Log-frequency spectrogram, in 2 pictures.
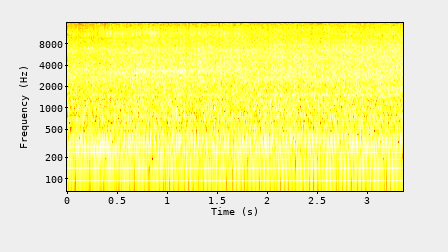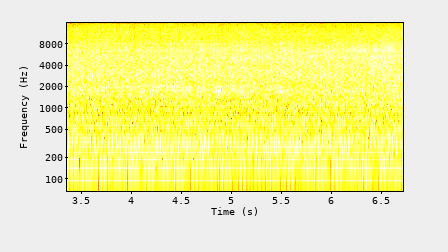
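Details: Bad Boy zero-turn mower, PTO engaged, after replacing blades, spindles and two idler pulleys with worn, noisy bearings that caused a deck scream: even, steady engine drone, no grinding or squeal. Normal running.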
